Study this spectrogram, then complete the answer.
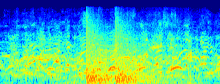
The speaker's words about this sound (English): The police fire stun grenades to try to quell the chaos.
